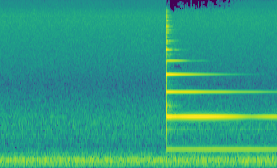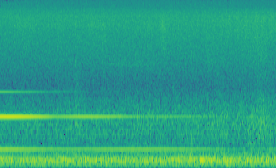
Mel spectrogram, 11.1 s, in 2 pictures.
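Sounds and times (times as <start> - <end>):
meditation bell rung to close practice: 3.3 - 10.0.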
